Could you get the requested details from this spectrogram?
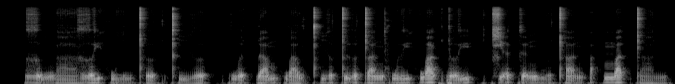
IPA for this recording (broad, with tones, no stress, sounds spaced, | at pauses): ɣ ə̰˧˨ w ŋ a̤ː˨˩ ɣ ə˧ j h w i̤˨˩ n t̪ʰ əː˨˩ k̚ t̪ʰ i˧˩˨ ə̯ | k w ə˨˩ t̚ ɗ a˨˦ m h w a˧˩ w t̪ʰ i˨˦ ə̯ t̪ ɨ̰˧˥ ə̯ t̪ a˧ n k w ɨ˧ j h w a˦˥ k̚ ɗ ə˨˦ j | t͡ɕ ɛ̰˧˥ k ɛ̰˧˨ ŋ ṳ˨˩ ə̯ t̪ʰ a̰˧˨ n ʔ | m a˦˥ t̚ t̪ a̤˨˩ n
